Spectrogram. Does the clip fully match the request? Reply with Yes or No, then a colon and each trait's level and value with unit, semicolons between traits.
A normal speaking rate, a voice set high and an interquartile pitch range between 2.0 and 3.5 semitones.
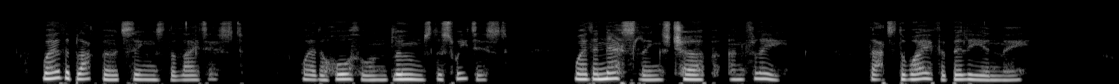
Yes: average, 145 wpm; high, 230 Hz; narrow, 2.4 semitones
